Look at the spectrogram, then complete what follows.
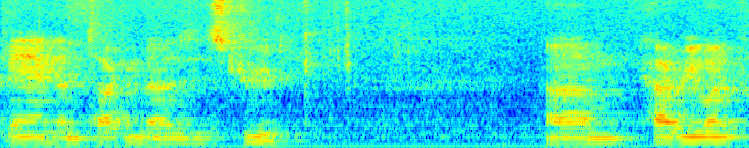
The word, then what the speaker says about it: Drudkh: I'm talking about is Drudk. However you want to pronounce it, I think it's just pronounced Drudk though.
